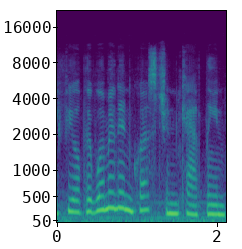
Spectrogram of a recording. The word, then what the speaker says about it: Kathleen: the woman in question kathleen pronounced cataline by the marshallese was the mother of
